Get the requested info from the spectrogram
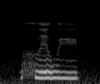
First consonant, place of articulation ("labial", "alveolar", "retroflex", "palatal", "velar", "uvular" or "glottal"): velar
